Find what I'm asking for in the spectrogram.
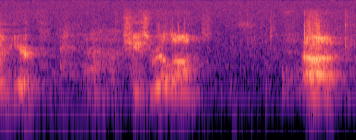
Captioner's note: laughter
